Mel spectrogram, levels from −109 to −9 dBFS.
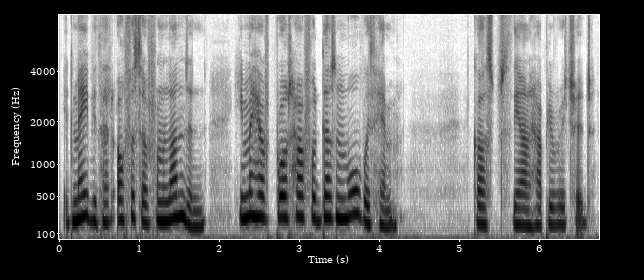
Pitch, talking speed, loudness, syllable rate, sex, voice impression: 215 Hz, 185 wpm, -16 LUFS, 5.4 syllables/s, female, very feminine, slightly young, very thin, slightly relaxed, slightly weak, dark, soft, clear, slightly fluent, slightly raspy, cute, intellectual, refreshing, very sincere, calm, friendly, reassuring, unique, very elegant, sweet, slightly lively, very kind, very modest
